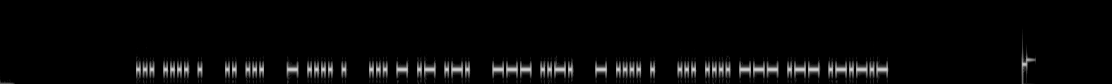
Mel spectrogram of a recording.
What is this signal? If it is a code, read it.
Morse code, heard as a keyed tone, about 34 wpm, 700 Hz. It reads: SHE IS THE STAR OF THE SHOW.
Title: Sentences from Top 1000 Words - Review Part 2 - 35wpm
